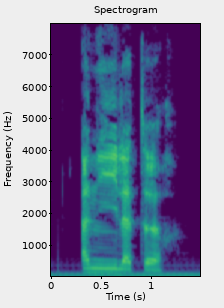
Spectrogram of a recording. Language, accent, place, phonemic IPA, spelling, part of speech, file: French, France, Lyon, /a.ni.i.la.tœʁ/, annihilateur, noun / adjective, LL-Q150 (fra)-annihilateur.wav
- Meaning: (noun) annihilator; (adjective) annihilating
